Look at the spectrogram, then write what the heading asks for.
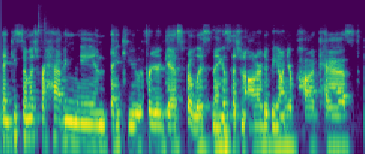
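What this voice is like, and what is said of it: North Carolina Southern accent. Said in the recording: “I was born and raised here in North Carolina... If you can't hear from the accent”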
